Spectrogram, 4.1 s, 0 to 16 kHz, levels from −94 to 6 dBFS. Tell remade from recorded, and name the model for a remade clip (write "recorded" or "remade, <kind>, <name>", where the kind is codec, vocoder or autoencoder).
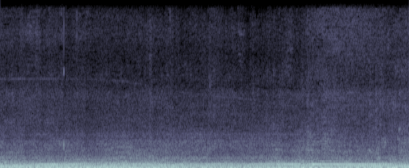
recorded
